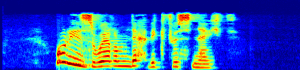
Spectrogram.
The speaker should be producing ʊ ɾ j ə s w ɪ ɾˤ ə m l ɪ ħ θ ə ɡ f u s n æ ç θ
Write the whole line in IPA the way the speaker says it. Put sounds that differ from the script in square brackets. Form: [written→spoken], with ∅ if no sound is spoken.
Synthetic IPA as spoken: ʊ ɾ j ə [s→z] w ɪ ɾˤ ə m l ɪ ħ [θ→ð] ə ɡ [f→θ] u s n æ ç θ

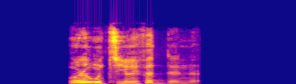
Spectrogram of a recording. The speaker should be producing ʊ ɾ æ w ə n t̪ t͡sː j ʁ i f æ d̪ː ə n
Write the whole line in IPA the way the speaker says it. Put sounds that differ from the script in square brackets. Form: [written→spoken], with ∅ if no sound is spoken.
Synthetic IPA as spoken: ʊ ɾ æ w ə n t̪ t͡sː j ʁ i f æ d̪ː ə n

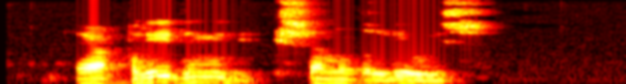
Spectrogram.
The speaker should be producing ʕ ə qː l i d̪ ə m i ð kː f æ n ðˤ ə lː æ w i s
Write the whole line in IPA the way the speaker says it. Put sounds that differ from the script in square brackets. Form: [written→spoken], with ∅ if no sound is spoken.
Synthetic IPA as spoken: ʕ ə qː l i d̪ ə m i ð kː [f→s] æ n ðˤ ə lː [æ→i] w i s

